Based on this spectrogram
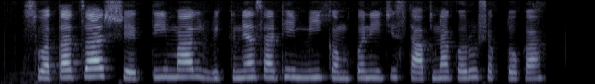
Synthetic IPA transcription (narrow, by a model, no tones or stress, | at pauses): sʋət̪at͡saɕet̪imalʋikɳjasaʈʰiːmiːkəmpənit͡ɕiːst̪ʰapnakəɾuːɕək̚t̪oka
